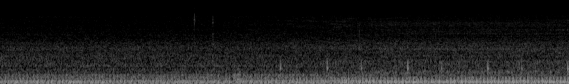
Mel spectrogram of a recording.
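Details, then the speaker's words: Volkswagen Passat B6 Climatronic, no air from vents: faint regular clicking about three per second over engine hum as flap motor strains and another closes slowly when econ pressed. "you hear that motor trying. This one trying, and the other one closing off slowly."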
